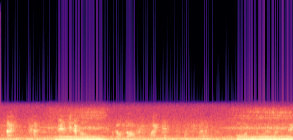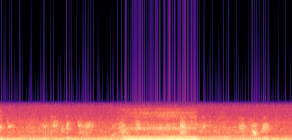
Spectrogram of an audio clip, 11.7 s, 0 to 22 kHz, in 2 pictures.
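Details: Loud, deep, rasping snores about every three and a half seconds, roughly 16 a minute, over steady background hum: heavy snoring.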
